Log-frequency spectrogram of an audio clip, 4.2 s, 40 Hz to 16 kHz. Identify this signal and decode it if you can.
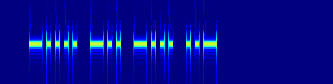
Morse code, heard as a keyed tone, about 22 wpm, 700 Hz. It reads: 6DBU
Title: All Cut Numbers - 4-Digit 22wpm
